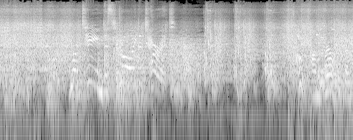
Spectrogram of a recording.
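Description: Fantasy battle sound effects crackle and whoosh rapidly.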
